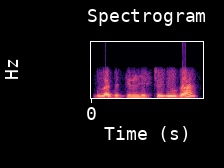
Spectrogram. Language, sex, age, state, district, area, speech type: Marathi, male, 18-30, Maharashtra, Thane, urban, conversation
